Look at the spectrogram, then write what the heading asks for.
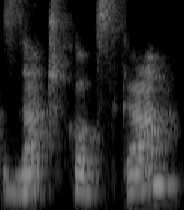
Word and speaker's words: Zaczkowska: for the first time my name is Zach kovska I know very difficult surname to pronounce but you can just call me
